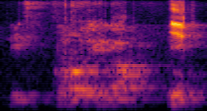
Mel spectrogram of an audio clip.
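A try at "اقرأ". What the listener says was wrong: Sukunkan. Enggak, sukunkan. Sukunkan. Jangan ikro'i, enggak boleh. Perintah itu sukun. Fi'il amr itu sukun. Kecuali ada objeknya. Iya, sambungannya. Enggak bisa disambung, kan ada wanya itu. Kecuali ada ikro'i darsa kayak tadi di atas itu kan.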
